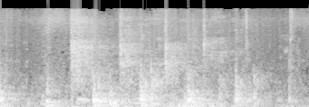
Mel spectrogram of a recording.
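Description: A few people clapping in a loud, brisk burst of applause that runs steadily for a couple of seconds, sharp claps overlapping without any voices.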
